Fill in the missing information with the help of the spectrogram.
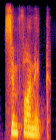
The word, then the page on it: symphonic: Indian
